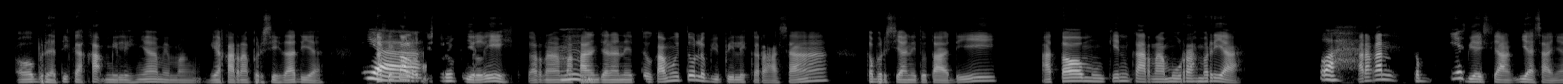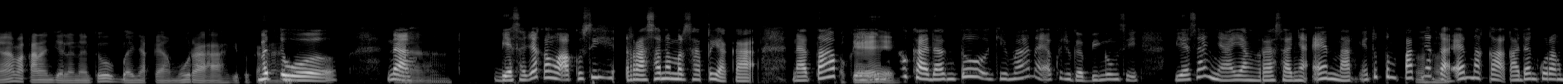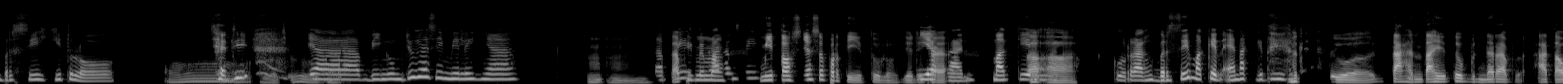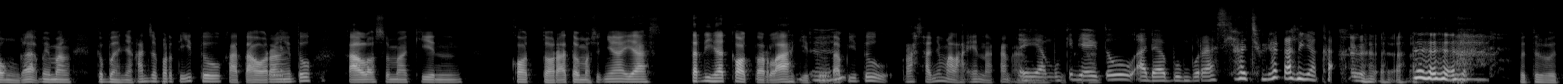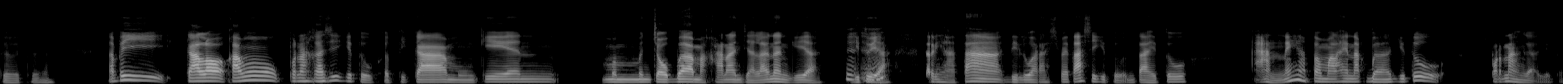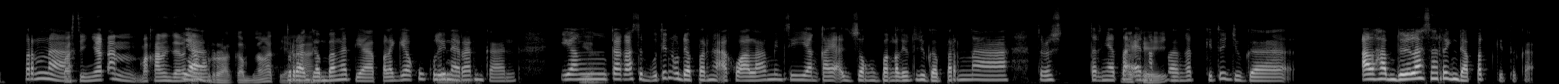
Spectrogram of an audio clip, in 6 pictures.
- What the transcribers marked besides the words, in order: tapping; laughing while speaking: "Jadi"; laughing while speaking: "gitu ya Kak"; laughing while speaking: "rahasia juga kali ya Kak"; laugh
- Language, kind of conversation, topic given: Indonesian, podcast, Makanan jalanan apa yang wajib kamu coba?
